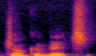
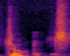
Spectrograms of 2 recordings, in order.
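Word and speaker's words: Jokić: Yeah, Djokovic is Jokic. It's Joe.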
